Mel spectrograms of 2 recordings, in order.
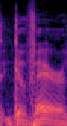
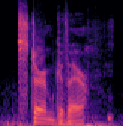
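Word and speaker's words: Sturmgewehr: sturm gewehr uh yeah i was mispronouncing it earlier it's gewehr this is this is gewehr uh spelling particularly english spelling is ridiculous and english spelling of non-english words is worse sturm gevare so there you go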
